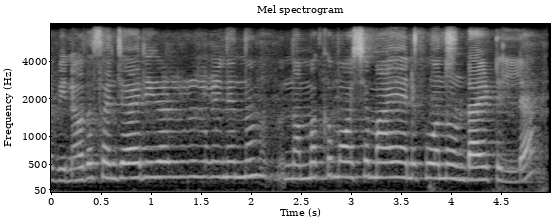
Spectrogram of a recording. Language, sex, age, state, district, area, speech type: Malayalam, female, 45-60, Kerala, Kollam, rural, spontaneous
